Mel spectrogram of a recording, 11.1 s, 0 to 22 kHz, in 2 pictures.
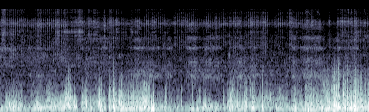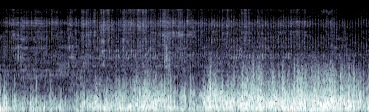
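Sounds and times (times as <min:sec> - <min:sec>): bike rolling on concrete: 0:00.0 - 0:11.0
wind buffeting microphone: 0:00.0 - 0:11.0.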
